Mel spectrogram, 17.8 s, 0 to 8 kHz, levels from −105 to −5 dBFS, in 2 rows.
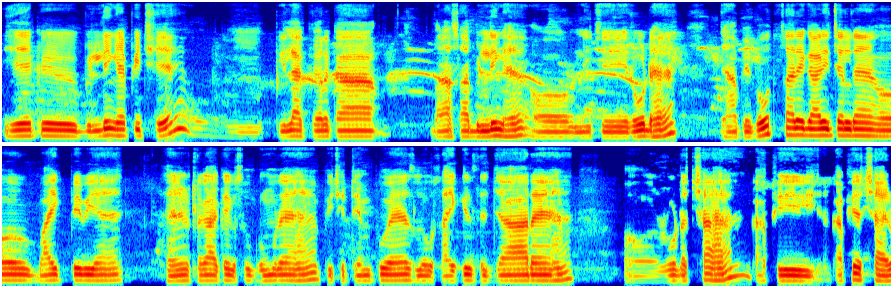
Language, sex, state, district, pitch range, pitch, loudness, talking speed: Hindi, male, Bihar, Samastipur, 120-135 Hz, 125 Hz, -18 LUFS, 175 wpm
